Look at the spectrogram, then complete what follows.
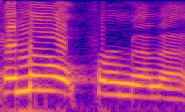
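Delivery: shouting. Calling to someone downstairs behind a closed door: yelling. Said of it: "Sorry for yelling".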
